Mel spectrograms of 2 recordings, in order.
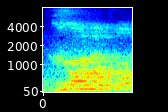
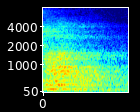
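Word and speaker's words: خلق: Hati-hati kalau ngaji. Kholaq itu maaf ada nya. Kalau bahasa gampangnya kayak orang menegur, ngorok. Karena kalau bacanya nggak ada nya, nggak ada ngoroknya, jadi bersih, jadi halak. Ada yang bacanya kholaqo, ada yang bacanya halak, beda. Kholaqo artinya menciptakan. Kalau halaqo artinya mencukur.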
